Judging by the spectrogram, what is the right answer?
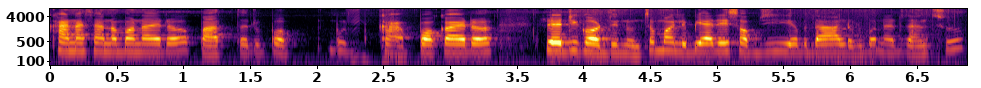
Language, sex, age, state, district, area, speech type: Nepali, male, 30-45, West Bengal, Kalimpong, rural, spontaneous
